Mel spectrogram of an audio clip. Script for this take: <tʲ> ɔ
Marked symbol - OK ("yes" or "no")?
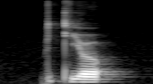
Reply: yes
